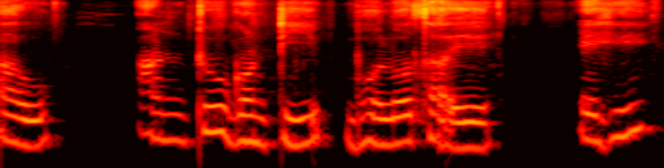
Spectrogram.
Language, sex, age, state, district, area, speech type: Odia, male, 18-30, Odisha, Nabarangpur, urban, spontaneous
